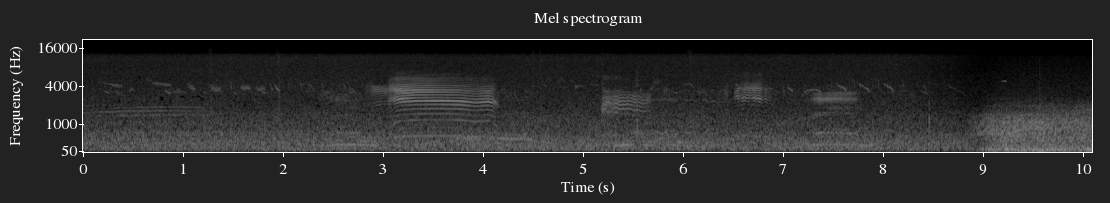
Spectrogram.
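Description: Sheep bleating on the steppe: a few wavering calls, the longest and loudest about three seconds in, then several shorter ones, over a steady open-air background.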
